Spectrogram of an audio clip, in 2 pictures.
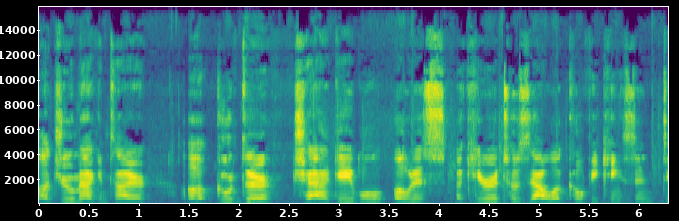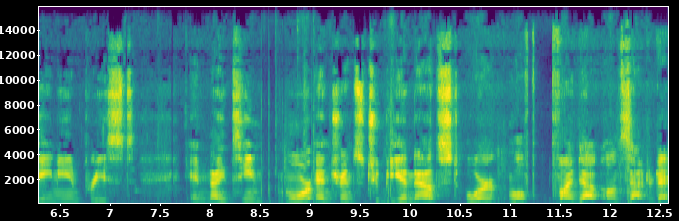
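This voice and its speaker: Fairly slow speech amid noticeable background noise. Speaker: wrestling podcast host. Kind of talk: casual podcast chat.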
